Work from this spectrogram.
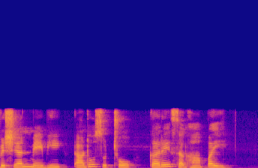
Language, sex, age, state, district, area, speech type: Sindhi, female, 30-45, Uttar Pradesh, Lucknow, urban, spontaneous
